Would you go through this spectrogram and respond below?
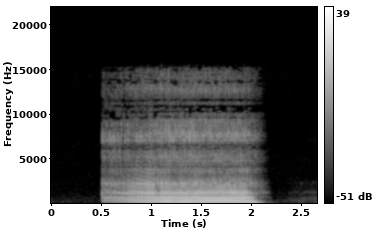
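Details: Single loud, drawn-out, rasping and droning breath sound lasting under two seconds; a very powerful snore.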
